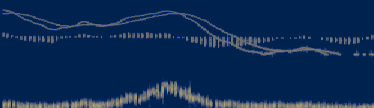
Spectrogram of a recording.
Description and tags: Percussive rhythm elements created with image synth and graphic patterns.
element, image, radio, shortwave, soundscape, synth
